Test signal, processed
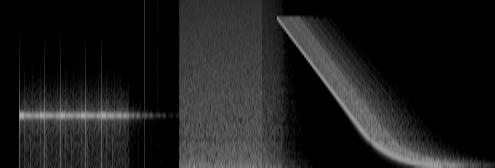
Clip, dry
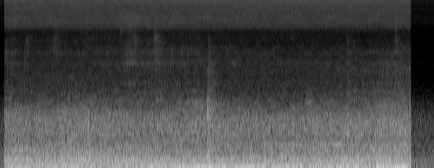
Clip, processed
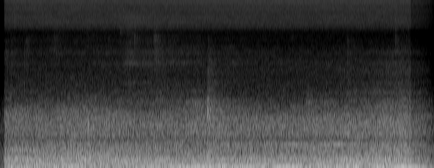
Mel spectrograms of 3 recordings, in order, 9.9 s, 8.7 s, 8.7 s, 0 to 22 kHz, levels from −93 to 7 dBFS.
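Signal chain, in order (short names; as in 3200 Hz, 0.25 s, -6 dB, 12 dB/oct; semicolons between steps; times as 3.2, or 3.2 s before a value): notch 700 Hz, Q 12; echo with dull and thin repeats by turns 0.13 s, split 890 Hz, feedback 57%, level -11 dB; non-linear reverb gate 0.47 s flat, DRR 6 dB; gain -7 dB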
